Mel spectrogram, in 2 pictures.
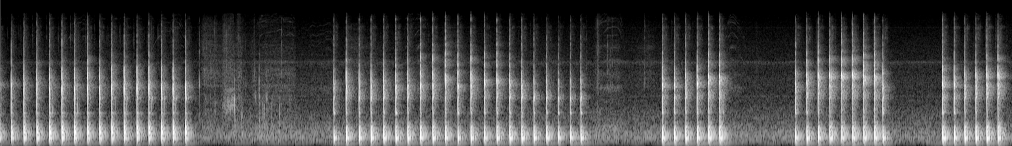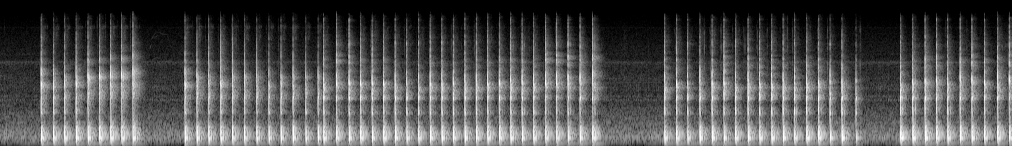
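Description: A steel leather beveler being struck rapidly with a maul, beveling the cut lines of a floral design in damp veg-tan leather: quick, even taps at about seven a second. The taps come in runs of a few seconds, broken by short pauses while the tool is repositioned.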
